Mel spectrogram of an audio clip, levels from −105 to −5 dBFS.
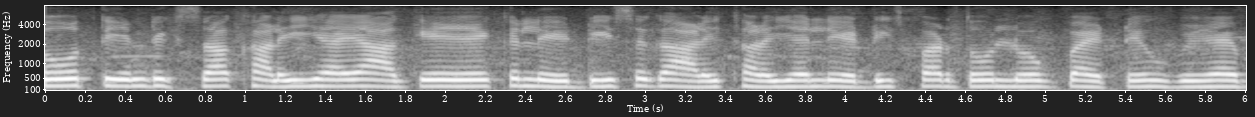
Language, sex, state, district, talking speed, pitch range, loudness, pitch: Hindi, female, Chhattisgarh, Raipur, 180 wpm, 210-230 Hz, -13 LUFS, 220 Hz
